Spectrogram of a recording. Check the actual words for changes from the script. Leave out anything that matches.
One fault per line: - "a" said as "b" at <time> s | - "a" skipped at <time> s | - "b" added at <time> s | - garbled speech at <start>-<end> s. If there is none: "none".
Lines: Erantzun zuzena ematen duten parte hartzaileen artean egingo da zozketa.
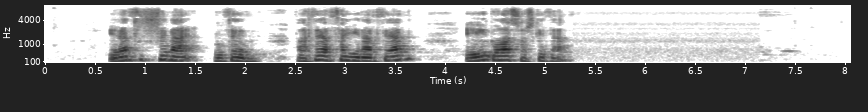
- "ematen" skipped at 1.4 s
